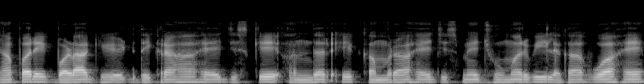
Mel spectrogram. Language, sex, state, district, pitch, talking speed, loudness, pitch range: Hindi, male, Bihar, Samastipur, 115 Hz, 175 wpm, -20 LUFS, 110-115 Hz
